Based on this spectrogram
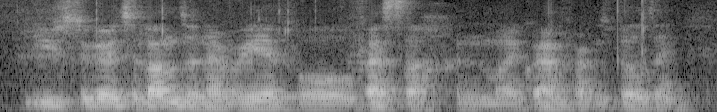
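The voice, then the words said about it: British accent. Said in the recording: “As I hear your accent, I'm reminded that he's British.”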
